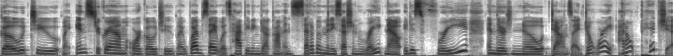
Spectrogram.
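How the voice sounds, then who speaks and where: A woman talks in an animated tone at a moderate pace, with ordinary pitch variation and hardly any pauses. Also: medium pitch for a woman. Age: 30s. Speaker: life coach and podcast host. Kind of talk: solo podcast monologue.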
